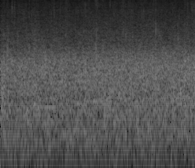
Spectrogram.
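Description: Sustained applause from a large concert hall audience for oboe d'amore player Christine Pendril, brought to her feet by Valery Gergiev; a dense, even wash of clapping at steady loudness with no voices standing out.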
